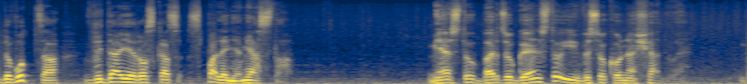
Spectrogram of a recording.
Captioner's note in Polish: Lektor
